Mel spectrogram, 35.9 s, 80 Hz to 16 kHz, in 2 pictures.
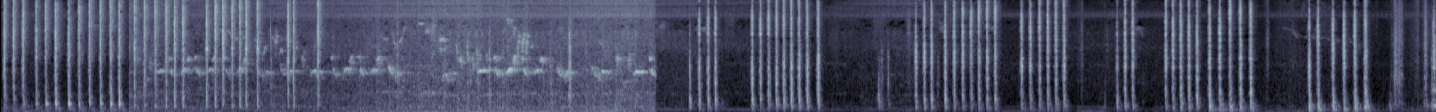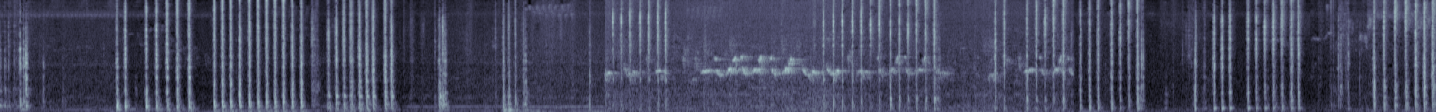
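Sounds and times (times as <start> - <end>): birds chirping: 1.6 - 9.2, 24.0 - 31.4, 33.9 - 35.9.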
